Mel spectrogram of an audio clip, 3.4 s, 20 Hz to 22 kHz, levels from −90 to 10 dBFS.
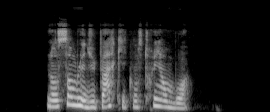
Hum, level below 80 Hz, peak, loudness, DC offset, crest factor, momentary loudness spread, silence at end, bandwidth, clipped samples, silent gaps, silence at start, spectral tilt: none; -70 dBFS; -2 dBFS; -18 LUFS; under 0.1%; 18 dB; 12 LU; 1 s; 9.6 kHz; under 0.1%; none; 0.6 s; -4 dB/octave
